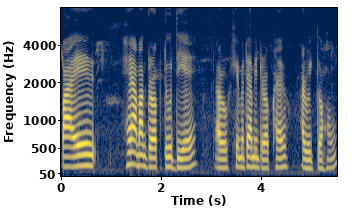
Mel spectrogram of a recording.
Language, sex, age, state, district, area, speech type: Assamese, female, 45-60, Assam, Jorhat, urban, spontaneous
